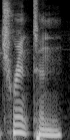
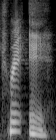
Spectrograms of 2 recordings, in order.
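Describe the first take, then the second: First: The final syllable is fully pronounced with a clear t. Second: The final syllable is reduced, the t swallowed. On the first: This is how it is spelled, not how locals say it. The speaker calls it wrong. "they don't say Trenton" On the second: This is how locals actually say it. The speaker calls it right. "It's Trenton"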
